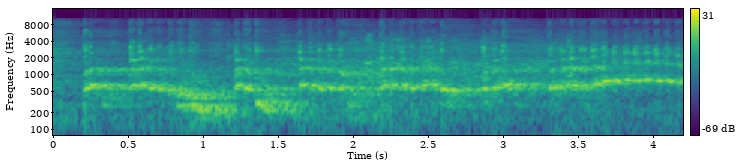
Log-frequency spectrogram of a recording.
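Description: Vocal percussion (beatboxing) into a microphone: a held tone that slowly wavers up and down in pitch, with quick clicks ticking over it at about five or six a second.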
